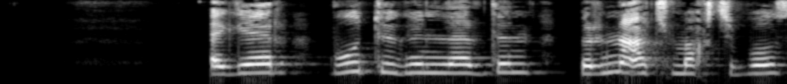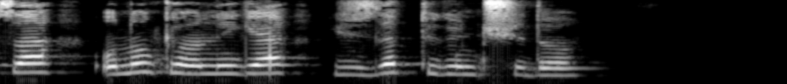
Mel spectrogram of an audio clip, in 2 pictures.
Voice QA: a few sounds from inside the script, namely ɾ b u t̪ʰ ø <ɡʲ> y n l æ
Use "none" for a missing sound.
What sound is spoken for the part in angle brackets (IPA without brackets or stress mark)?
ɡʲ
